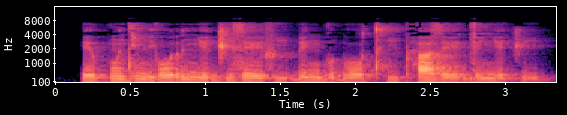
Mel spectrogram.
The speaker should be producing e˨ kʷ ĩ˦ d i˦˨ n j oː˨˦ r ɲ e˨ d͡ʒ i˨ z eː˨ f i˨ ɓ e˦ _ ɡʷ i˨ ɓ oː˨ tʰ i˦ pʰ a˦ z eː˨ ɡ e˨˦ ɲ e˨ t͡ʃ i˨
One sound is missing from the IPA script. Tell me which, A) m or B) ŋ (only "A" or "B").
B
